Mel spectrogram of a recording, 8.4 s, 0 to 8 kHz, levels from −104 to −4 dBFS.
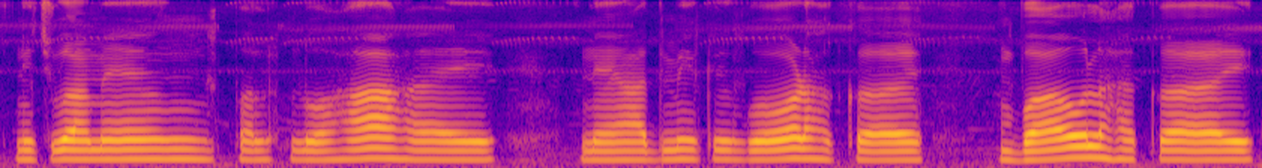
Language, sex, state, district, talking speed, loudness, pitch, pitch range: Magahi, male, Bihar, Jamui, 95 wpm, -25 LUFS, 160 Hz, 160-170 Hz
